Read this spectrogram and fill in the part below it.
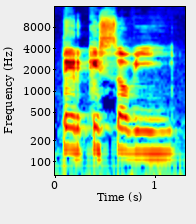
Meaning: turquoise (color)
- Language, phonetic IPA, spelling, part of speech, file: Czech, [ˈtɪrkɪsoviː], tyrkysový, adjective, Cs-tyrkysový.ogg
